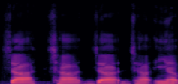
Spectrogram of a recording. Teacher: च छ ज झ य बोलकर ही समझ में आ रहा है इन सभी का उच्चारण कहां से हो रहा है तालू से हो रहा है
